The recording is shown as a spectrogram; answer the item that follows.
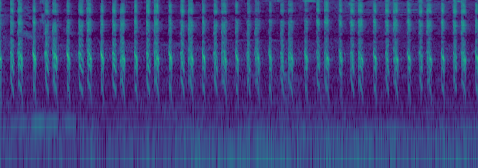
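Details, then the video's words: Hunting chukar partridge delivering a long, even run of throaty chuk-chuk notes, about two each second, strongly regular throughout, with a faint thin high whine in the background. "Кабки шикори"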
